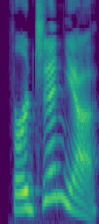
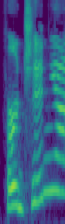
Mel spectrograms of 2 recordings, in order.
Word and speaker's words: Virginia: Moving on, let's talk about Virginia. Virginia. Virginia is stressed on the second syllable.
